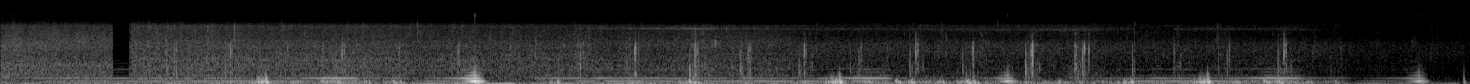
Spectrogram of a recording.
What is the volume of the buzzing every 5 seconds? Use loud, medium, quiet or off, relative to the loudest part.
loud, medium, medium.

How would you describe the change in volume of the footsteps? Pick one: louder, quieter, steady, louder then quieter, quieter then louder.
quieter then louder.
